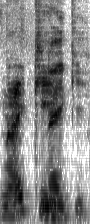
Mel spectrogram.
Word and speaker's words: Nike: Oye, pero una pregunta, ¿sí se pronuncia Nike o es Nike? Nike. Sí, es Nike.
